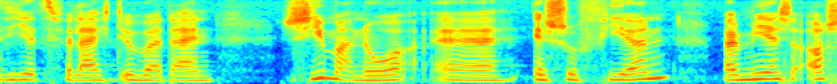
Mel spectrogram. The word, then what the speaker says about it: Shimano: Jetzt habe ich ja aber eine japanische Teamkollegin gehabt und Shimano ist ja japanisch und dann habe ich sie mal gefragt, wie spricht man das eigentlich aus und sie hat bestätigt, es ist Shimano. Also ja. Es ist tatsächlich richtig.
